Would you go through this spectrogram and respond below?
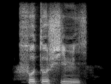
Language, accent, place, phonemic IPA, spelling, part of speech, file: French, France, Lyon, /fɔ.tɔ.ʃi.mi/, photochimie, noun, LL-Q150 (fra)-photochimie.wav
- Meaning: photochemistry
